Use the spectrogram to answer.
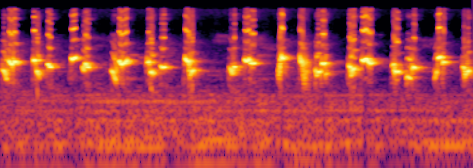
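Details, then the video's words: Sooty-headed bulbul song used as a lure to get other bulbuls singing: a long, lively run of short, bubbly whistled notes, each swooping between mid and higher pitch, delivered in quick clusters with brief gaps and a faint low hum beneath. "trucukan gacor ROPEL PANJANG buat pancingan trucukan agar bunyi"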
